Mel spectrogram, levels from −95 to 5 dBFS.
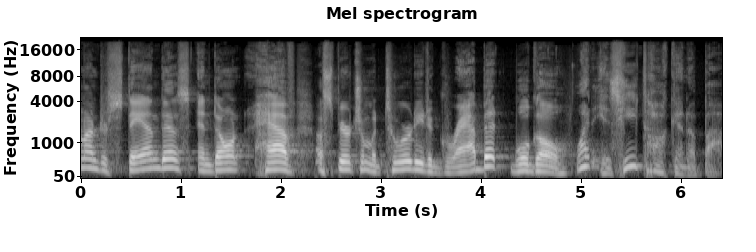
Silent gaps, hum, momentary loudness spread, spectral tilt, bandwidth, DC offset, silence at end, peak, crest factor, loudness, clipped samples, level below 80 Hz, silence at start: none; none; 10 LU; -4.5 dB/octave; over 20 kHz; under 0.1%; 0 s; 0 dBFS; 22 dB; -22 LUFS; under 0.1%; -62 dBFS; 0 s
